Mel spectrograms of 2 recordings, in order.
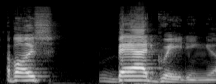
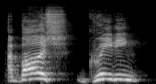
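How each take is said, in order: First: "bad" drawn out slowly, then dropping; stress on bad. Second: "abolish" and "grading" each set apart with weight; emphatic restatement. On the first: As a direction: lean long and hard on "bad". Contrasts what is not being said. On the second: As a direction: land firmly on "abolish", then "grading". States what is actually said. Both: Shown as a demonstration.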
